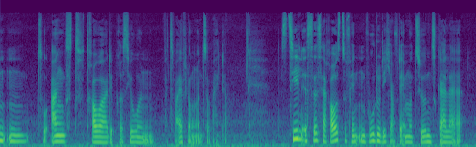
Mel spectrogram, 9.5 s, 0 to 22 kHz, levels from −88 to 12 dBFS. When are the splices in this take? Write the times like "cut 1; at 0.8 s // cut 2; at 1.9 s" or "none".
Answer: none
